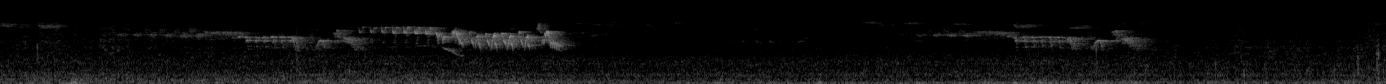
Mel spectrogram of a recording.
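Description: A bird singing outdoors in two phrases of rapid, high trilled notes. The first phrase builds to its loudest about four to five seconds in and stops abruptly. The second, fainter phrase comes a few seconds later, over a steady low background hiss.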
